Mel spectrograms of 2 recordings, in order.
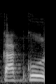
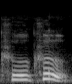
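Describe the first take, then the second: First: The first syllable has an 'a' vowel. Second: The first syllable has an 'oo' vowel. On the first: The speaker calls it wrong. "অনেকে এটাকে উচ্চারণ করে কাকু, কাকু রং" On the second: The speaker calls it right. "এটা হচ্ছে correct উচ্চারণ"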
